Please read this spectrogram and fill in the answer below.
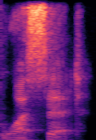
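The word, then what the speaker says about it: Waset: Wa-Set in hieroglyphs is a was scepter with a feather and a T, together pronounced Wa-Set, and the city symbol.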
